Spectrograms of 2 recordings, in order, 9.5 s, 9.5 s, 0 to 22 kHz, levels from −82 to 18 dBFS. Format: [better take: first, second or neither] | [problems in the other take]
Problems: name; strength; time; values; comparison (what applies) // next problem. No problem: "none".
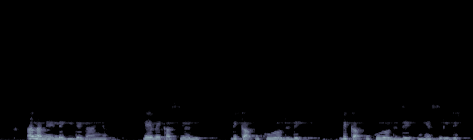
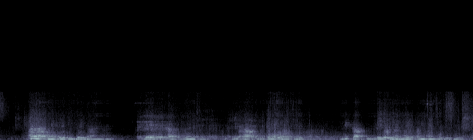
first | noise reduction (neural separator model SepFormer DNS4)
